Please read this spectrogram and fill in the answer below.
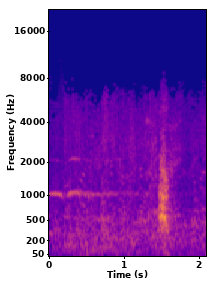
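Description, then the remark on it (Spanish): A dog released at a train station lets out a single loud, sharp bark as it leaps at a woman, preceded by softer whining yips, all over a low background murmur. “Bror suelta al perro que se abalanza sobre Karen.”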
